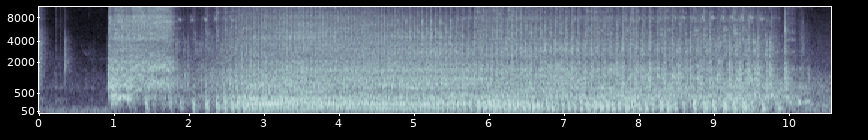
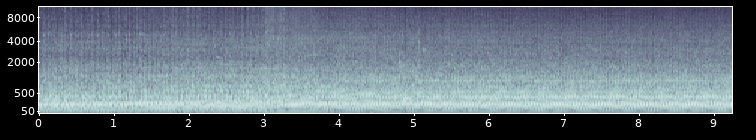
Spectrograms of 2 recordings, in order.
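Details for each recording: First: Onan BF-MS 16hp mower engine with DD11 carb, which seems to run warm: it catches and runs rough with uneven sputtering and surging, then dies. Owner suspects the carb-mounted pulse fuel pump is failing and starving it, since no fuel is visible in the filter. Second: Onan BF-MS 16hp with DD11 carb, after the pulse fuel pump was rebuilt and the carb adjusted: eases down to a lower speed and holds a smooth, even drone without misses or surging. Ran fine half an hour, slightly low on oil.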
